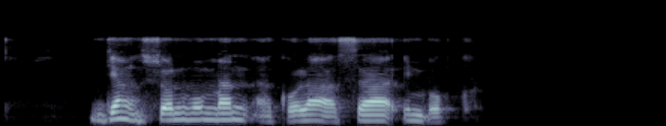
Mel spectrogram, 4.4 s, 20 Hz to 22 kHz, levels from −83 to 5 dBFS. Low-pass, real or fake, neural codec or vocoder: 7.2 kHz; fake; codec, 16 kHz, 8 kbps, FunCodec, trained on LibriTTS, 25 frames a second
